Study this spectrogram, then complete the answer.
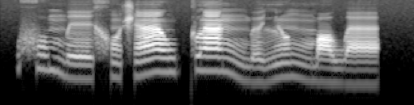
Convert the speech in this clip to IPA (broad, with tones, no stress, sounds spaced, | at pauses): x u˥ m eː˩ x õ˨ ʃ æ̃ː˥ w k l æ̃˥ ŋ͡m ø˩ lʲ õ˦ ŋ͡m ɑ˨ w æ˩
